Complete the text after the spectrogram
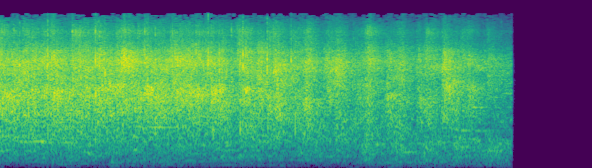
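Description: Young people chatter excitedly nearby.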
